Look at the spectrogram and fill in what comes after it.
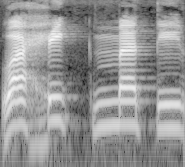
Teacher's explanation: تنوین کے بعد ثا آیا، اس جگہ پہ بھی اخفا کریں گے، وحکمت، ثا میم پیش ثم، میم زبر ما، ثم، یہ میم مشدد ہے، اس پہ غنہ ہوگا، نون، یہ نون اور میم یہ دو حروف قرآن شریف میں جہاں پہ بھی ہو اور اس پہ تشدید ہو تو غنہ کرتے ہیں۔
